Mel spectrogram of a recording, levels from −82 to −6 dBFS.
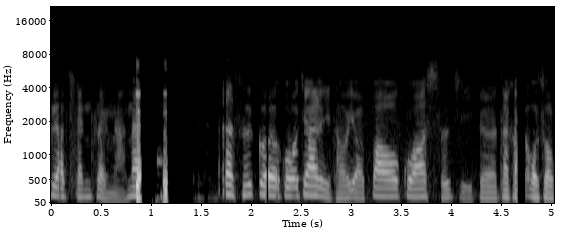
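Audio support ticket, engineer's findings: Other side's voice leaking through: far-end speech bleeding into the near-end speech at 0.83–0.92 s and 1.11–1.2 s, loud and on top of it; much fainter again at 1.43–1.51 s. Likely residual loudspeaker echo the canceller didn't fully remove.

Speech suppressed in double talk: near-end speech dips hard, by roughly 40 dB at its deepest, for about 0.2 s at 0.92–1.11 s, between the leak bursts. Likely the canceller ducking everything while both sides talked at once.

Background gated by the echo canceller: room sound drops out briefly at 1.39–1.43 s, about 27 dB down, then comes back. Canceller clamped the mic while the loudspeaker was active.

AAC frame loss with muting: soft-edged holes at 2.15–2.18 s (30 ms) and 4.66–4.75 s (90 ms). Fits three and nine lost 10 ms frames zeroed by the decoder, with the overlapping windows fading out and back in.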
